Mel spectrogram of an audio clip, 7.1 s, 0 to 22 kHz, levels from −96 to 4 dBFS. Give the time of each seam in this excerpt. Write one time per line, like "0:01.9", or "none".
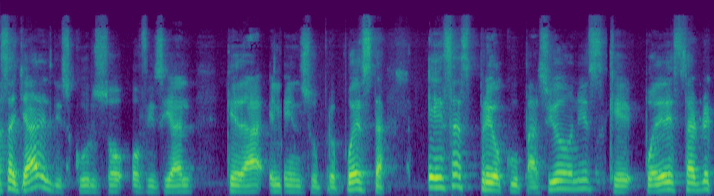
0:02.8
0:06.1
